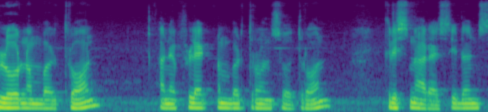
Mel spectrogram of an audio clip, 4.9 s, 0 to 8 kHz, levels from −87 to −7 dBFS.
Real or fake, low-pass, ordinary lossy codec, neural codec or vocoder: real; none; none; none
